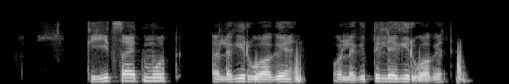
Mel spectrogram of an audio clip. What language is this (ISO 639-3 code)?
kln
